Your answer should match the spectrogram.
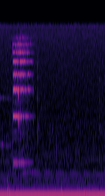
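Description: One short, bright electronic quiz-show chime from a contestant's colour button, about a quarter second in and lasting half a second, sounding as a letter is entered on the on-screen board. A steady low mains hum runs underneath.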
